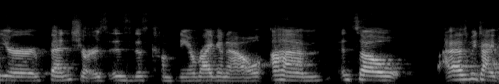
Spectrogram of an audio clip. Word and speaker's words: Organo: I did it for the longest time. Organo? And Organo, but then even sometimes I was calling it Organo. I'm like origami. I think origami, Organo. So I believe it's pronounced Organo. I think Organo. What did I say? Oregano, like the Oregano, yes.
